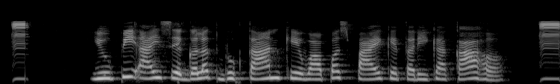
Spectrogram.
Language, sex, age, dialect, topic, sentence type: Bhojpuri, female, 18-24, Southern / Standard, banking, question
